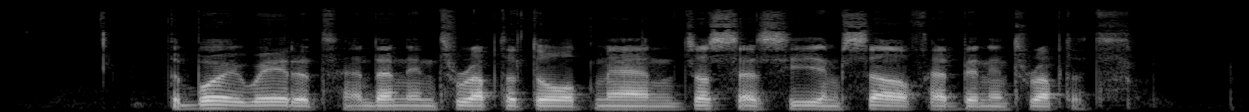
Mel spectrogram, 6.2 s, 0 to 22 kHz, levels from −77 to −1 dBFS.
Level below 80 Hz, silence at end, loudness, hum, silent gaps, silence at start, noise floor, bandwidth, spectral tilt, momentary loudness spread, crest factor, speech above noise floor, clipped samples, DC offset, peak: -72 dBFS; 0.6 s; -23 LUFS; none; none; 0.85 s; -64 dBFS; 16 kHz; -4.5 dB/octave; 7 LU; 18 dB; 41 dB; under 0.1%; under 0.1%; -6 dBFS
